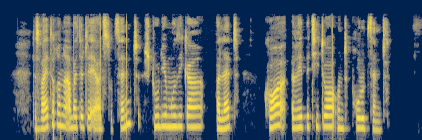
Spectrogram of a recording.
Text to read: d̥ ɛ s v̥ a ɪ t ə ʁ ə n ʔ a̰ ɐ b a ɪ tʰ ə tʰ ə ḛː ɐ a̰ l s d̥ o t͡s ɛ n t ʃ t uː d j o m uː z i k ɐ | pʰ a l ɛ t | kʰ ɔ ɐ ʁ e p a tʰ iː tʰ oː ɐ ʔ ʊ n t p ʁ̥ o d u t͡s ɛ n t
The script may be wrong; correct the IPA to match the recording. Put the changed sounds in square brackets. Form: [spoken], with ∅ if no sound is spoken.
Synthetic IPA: d̥ ɛ s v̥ a ɪ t ə ʁ ə n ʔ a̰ ɐ b a ɪ [t] ə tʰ ə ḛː ɐ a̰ l s d̥ o t͡s ɛ n t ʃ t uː d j o m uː z i k ɐ | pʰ a l ɛ t | kʰ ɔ ɐ ʁ e p [e] tʰ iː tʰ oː ɐ ʔ ʊ n t p ʁ̥ o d u t͡s ɛ n t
